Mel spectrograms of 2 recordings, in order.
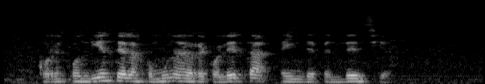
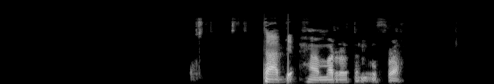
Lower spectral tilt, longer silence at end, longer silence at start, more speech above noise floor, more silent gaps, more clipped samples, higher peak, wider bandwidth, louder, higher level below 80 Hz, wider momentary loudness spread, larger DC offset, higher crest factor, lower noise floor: first, -8 dB/octave vs -4.5 dB/octave; about the same, 0.95 s vs 0.9 s; second, 0.4 s vs 1.95 s; second, 33 dB vs over 71 dB; second, none vs 2.14-2.31 s, 2.49-2.63 s; neither; second, -8 dBFS vs 0 dBFS; about the same, 11.5 kHz vs 11 kHz; second, -27 LUFS vs -20 LUFS; first, -58 dBFS vs -64 dBFS; second, 11 LU vs 20 LU; neither; about the same, 20 dB vs 24 dB; second, -60 dBFS vs under -90 dBFS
